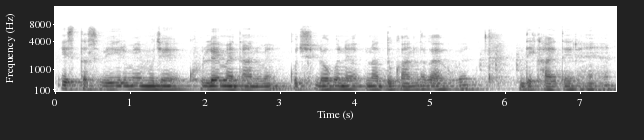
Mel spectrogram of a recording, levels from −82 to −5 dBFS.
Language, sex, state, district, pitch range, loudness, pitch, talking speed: Hindi, male, Bihar, Araria, 100-110 Hz, -32 LUFS, 105 Hz, 145 wpm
